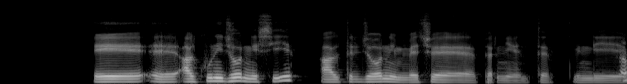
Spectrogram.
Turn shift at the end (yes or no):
yes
